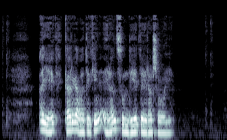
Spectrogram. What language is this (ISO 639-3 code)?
eus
